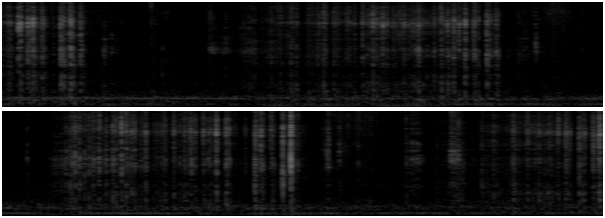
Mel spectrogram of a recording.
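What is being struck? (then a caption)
Soap bar scraped by a metal blade. A metal blade scrapes and cuts into the surface of a solid, dry, round green soap bar held in the hand. The sound is a quiet, bright series of crisp scraping and crackling strokes with short sharp clicks, separated by brief pauses, with a faint low hum underneath.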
